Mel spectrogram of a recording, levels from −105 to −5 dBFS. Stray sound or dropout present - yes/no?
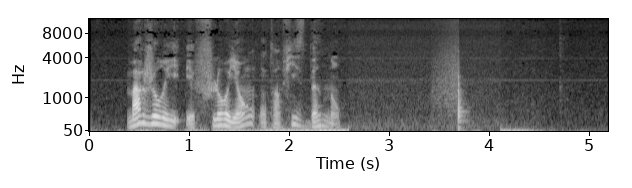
yes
